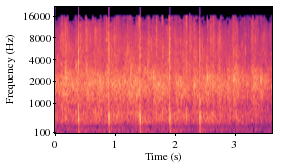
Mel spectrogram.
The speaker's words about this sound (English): And again, that is awesome. Let's clap for that whole group.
